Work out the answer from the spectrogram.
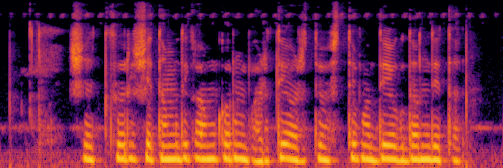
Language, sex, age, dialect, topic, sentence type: Marathi, male, 25-30, Northern Konkan, agriculture, statement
